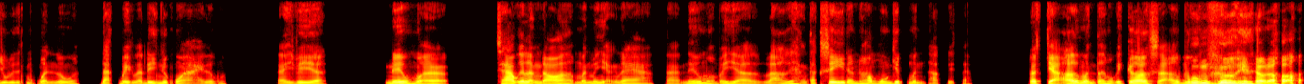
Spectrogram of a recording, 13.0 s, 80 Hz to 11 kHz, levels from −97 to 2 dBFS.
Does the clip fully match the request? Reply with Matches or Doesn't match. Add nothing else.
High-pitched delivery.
Doesn't match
